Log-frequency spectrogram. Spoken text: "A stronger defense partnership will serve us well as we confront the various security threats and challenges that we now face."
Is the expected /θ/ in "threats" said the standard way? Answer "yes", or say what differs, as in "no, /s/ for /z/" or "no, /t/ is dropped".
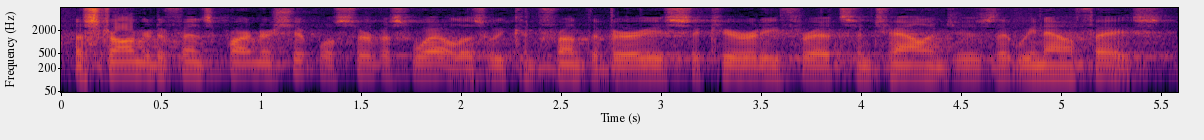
yes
